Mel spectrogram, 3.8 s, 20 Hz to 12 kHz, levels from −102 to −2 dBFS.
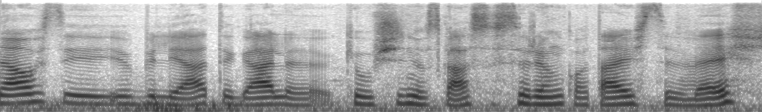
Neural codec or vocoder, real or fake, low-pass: none; real; 10.8 kHz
